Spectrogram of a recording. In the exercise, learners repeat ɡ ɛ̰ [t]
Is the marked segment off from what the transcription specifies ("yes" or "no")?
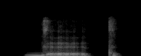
no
